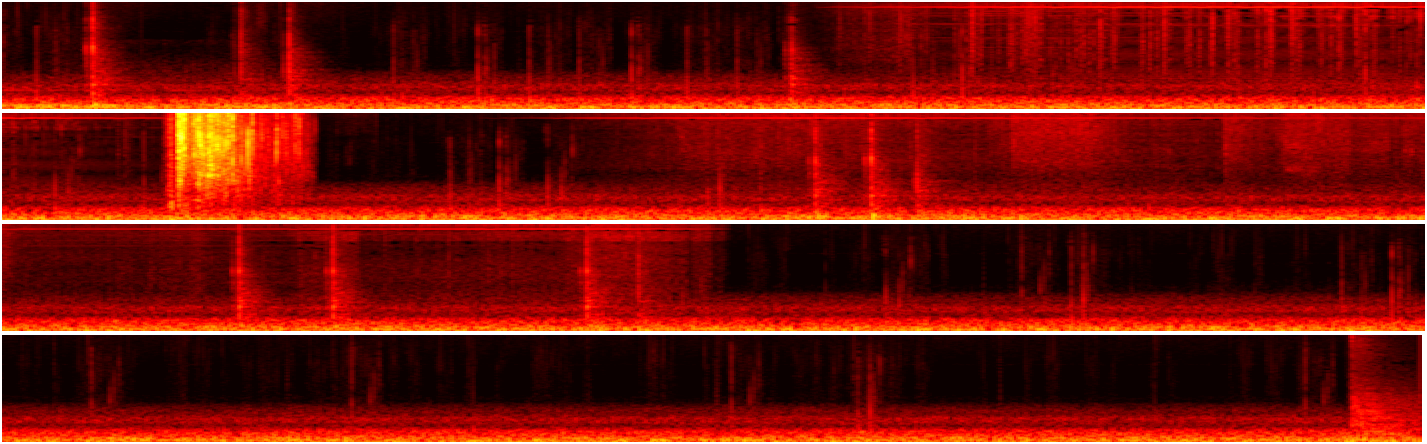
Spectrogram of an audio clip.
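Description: Footsteps patter steadily on a metal floor.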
